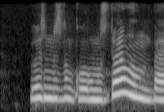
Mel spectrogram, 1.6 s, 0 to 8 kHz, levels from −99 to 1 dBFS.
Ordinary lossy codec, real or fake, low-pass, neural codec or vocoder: none; real; 7.2 kHz; none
